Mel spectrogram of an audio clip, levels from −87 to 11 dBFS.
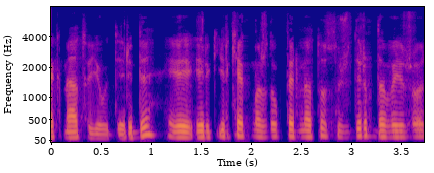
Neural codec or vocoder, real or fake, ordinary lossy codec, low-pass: none; real; AAC, 32 kbps; 7.2 kHz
